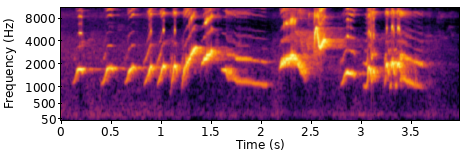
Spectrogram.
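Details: Murai batu (white-rumped shama) pouring out a continuous run of rising whistled notes, about four per second, ending in harsher slurred and squawky phrases.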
